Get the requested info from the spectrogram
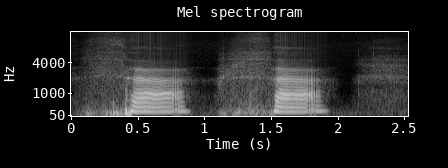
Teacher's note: It's still outside of the teeth, the tip of the tongue, but it's pushed down again because it's not heavy. And you kind of like barely press it against the teeth when you say it, and you add more air because when you compare the characteristics, this one has a whisper.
